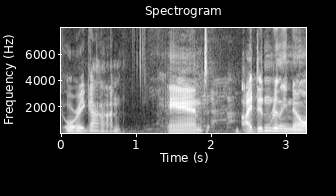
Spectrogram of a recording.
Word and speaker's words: Oregon: in the news recently oregon ohio or as we pronounce it oregon and i didn't really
